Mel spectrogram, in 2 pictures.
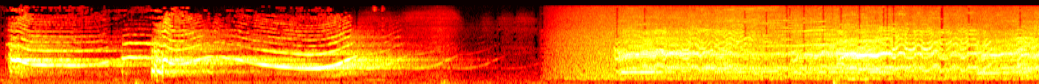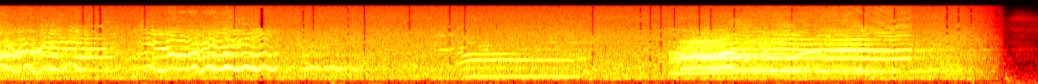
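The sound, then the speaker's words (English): Orca whale calls: a series of high, squealing, harmonic whistles that rise and fall in pitch, some wailing and honk-like, over a steady hiss of water noise, with no talking. “So what I'm going to do is I'm going to play some nice, beautiful orca whale sounds”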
